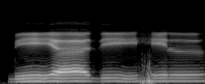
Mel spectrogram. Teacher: Kalau di sini tadi ini nama hukum bacaannya alif lam syamsiyah, yang mana alif dan lamnya tidak dibaca, langsung ke lam yang bertasydid. Kemudian di sini lamnya harus dibaca dengan jelas.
